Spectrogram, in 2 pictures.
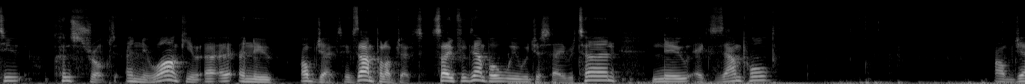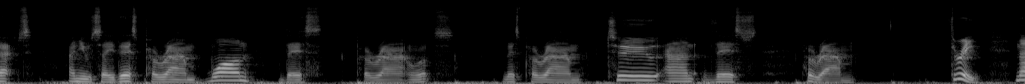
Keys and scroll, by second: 4.8-11.4 typing, 13.6-20.5 typing.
